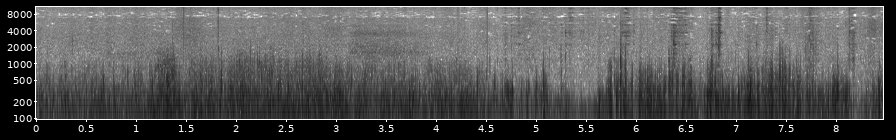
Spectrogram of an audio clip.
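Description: Wind rumbling on the microphone, with crunching footsteps in snow coming close in the second half.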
